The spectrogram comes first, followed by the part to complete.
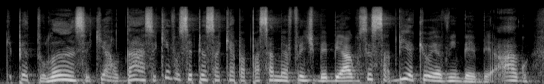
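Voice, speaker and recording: A man's voice: high voice, fast talker, darkish tone, breathy edge, voice pushed up. A man voicing an arrogant rich man who scolds someone indignantly.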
